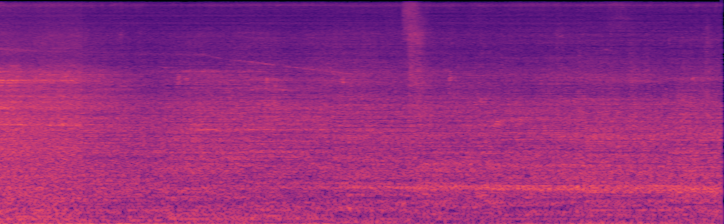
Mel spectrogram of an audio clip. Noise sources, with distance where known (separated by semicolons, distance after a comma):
engine of unclear size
